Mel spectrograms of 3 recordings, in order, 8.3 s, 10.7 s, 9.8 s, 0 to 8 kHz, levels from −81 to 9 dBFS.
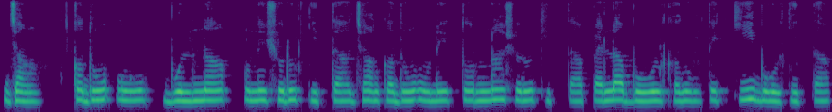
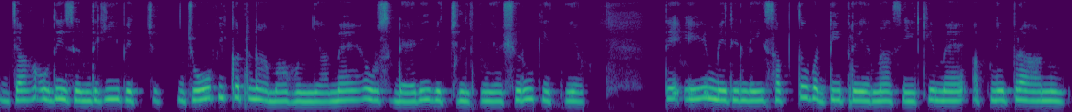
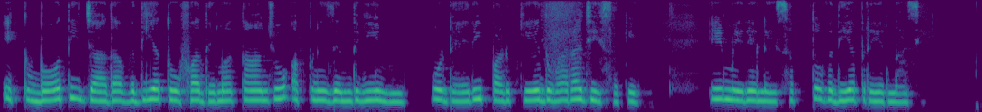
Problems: background sounds at intervals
